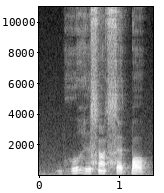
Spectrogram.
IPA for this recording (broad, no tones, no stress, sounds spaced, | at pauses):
bʱ ʊ ɦ ɪ ɬ ɑ̃ ɬ æ k͡p ɒ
